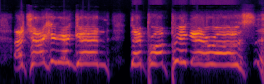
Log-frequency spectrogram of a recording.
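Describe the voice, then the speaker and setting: Shouting in a put-on character voice at an extremely high pitch, the speaker goes at a fairly slow pace. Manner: alarmed, shouting.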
